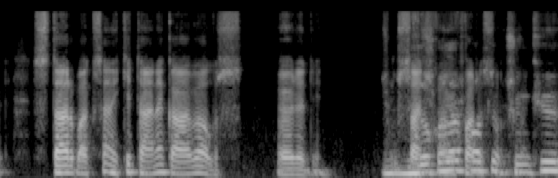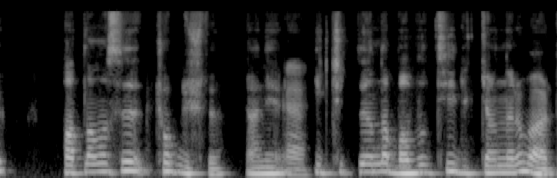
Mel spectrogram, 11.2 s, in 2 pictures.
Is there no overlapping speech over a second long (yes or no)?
no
